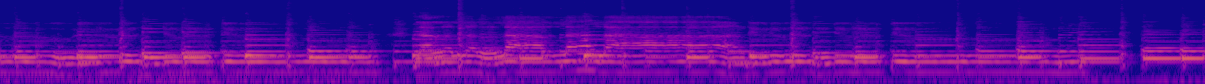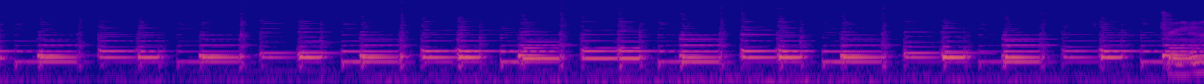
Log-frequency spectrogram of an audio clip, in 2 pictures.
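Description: Ukulele strummed in a steady rhythm, moving through a repeating chord pattern.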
